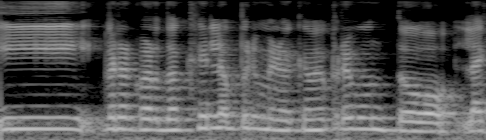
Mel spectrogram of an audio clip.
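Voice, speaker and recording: A woman's fairly high voice, fairly even in intonation, with audible room echo. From Colombia, Cali. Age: 30s. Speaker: interviewee sharing emigration story. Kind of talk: personal storytelling.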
